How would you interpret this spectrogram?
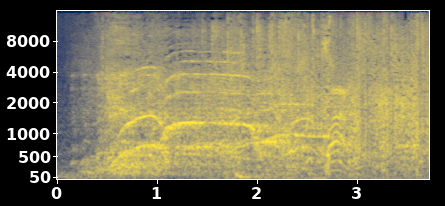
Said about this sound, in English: Now, listen to all the women applauding. And some men, let's be fair. And some men.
